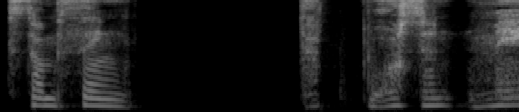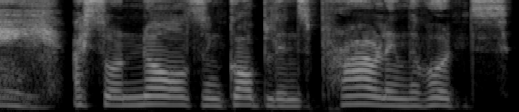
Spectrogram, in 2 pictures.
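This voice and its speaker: A woman playing a wry, brooding adventurer heroine in a fantasy video game, with a measured, dramatic delivery. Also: mid-range voice, fairly even intonation, no echo, clean studio sound, natural voice. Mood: brooding, solemn. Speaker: video game player-character voice actor. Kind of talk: scripted game narration and barks.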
